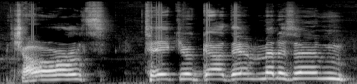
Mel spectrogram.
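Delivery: high, slow, drawn-out mock yell; hammed-up scolding, pitched well up; exasperated order. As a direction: stretch each word in acted exasperation. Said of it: "That's my reaction if it would be that".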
